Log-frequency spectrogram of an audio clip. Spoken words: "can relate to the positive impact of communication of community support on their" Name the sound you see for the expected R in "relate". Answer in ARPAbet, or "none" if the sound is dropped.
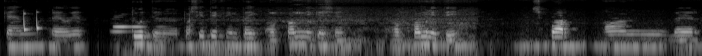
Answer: R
